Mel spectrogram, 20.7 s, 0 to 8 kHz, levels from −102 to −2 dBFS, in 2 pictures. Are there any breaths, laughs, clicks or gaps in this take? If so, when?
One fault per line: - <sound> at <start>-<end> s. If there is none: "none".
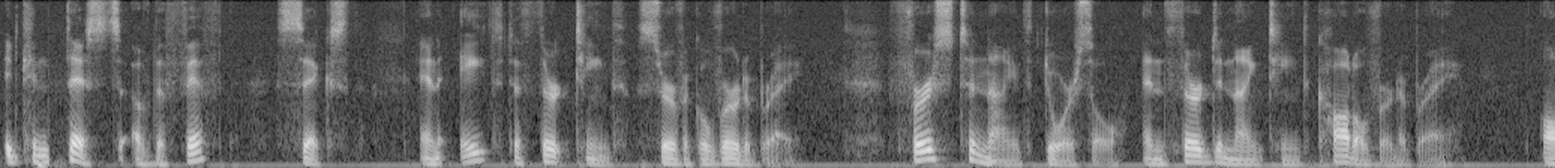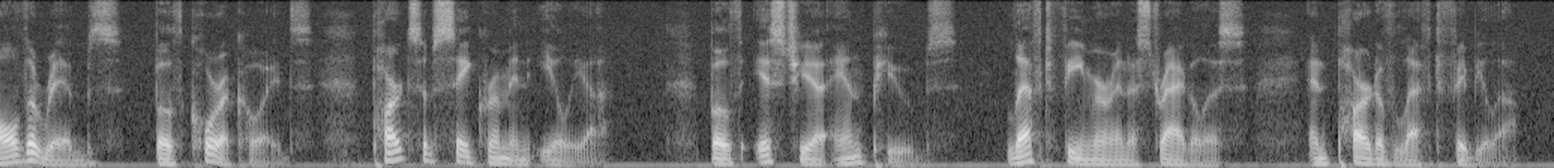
- dropout at 0.3-0.5 s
